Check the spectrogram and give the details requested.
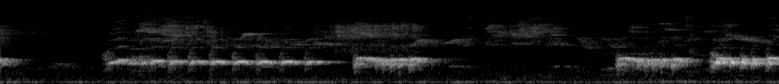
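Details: Zebra dove of the local Indonesian type, prized by keepers for its distinctive voice, giving sustained low cooing phrases with rolling repeated notes in long bouts separated by short pauses, with faint higher chirps from other birds in the background.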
